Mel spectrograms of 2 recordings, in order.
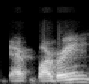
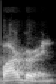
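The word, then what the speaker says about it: berberine: do you spell it it sounds like you said uh barbarian so kind of like barbarian well that's b-a-r-b-e-r-i-n yeah check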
